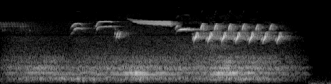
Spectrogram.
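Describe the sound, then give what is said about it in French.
A small bird sings a quick run of bright chirps and whistles, ending in a fast rhythmic trill, clear over a low murmuring background hum. “Et tout ça, est sur, tout ça est sur NetTwig, la version oiseau de Netflix, dès lundi prochain.”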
